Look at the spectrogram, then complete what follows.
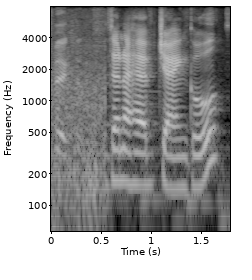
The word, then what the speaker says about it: Django: Then I have Django, the D is silent, Greedo, who shot first,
